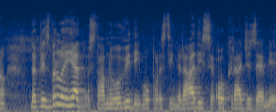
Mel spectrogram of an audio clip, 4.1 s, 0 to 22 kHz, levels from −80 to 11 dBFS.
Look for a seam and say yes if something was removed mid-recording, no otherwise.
no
